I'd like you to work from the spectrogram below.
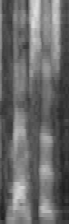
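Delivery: ordinary delivery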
